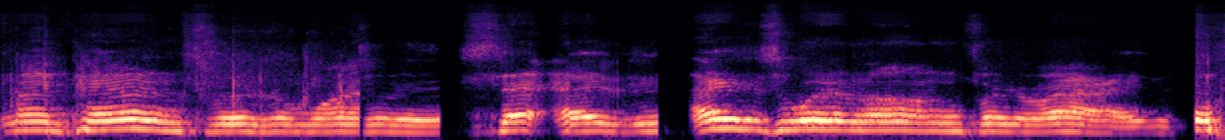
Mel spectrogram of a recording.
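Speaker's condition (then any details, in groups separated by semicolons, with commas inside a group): Traumatic brain injury; tongue paralyzed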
